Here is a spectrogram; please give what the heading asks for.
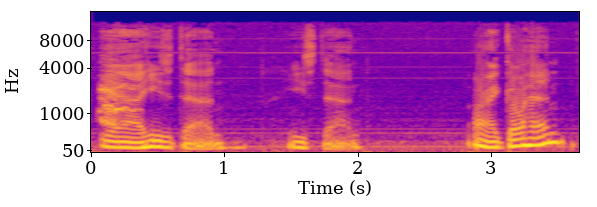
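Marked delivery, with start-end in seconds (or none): none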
